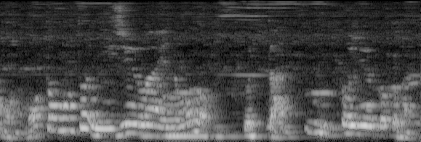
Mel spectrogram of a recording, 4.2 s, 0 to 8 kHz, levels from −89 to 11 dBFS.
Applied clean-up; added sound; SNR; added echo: classical method WPE with log-MMSE.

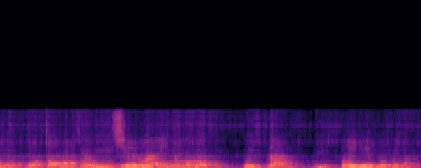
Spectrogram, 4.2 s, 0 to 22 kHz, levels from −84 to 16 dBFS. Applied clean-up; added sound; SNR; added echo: neural separator model SepFormer DNS4.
